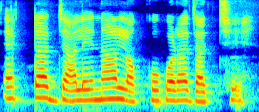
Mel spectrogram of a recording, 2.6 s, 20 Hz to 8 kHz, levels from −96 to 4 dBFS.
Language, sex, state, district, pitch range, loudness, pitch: Bengali, female, West Bengal, Alipurduar, 235-275 Hz, -15 LUFS, 245 Hz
